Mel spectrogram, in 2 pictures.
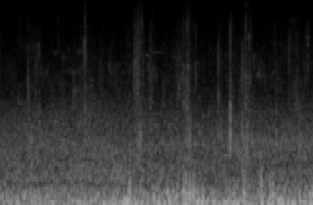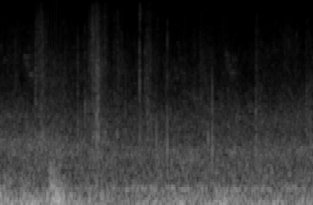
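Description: Footsteps on a dry, leaf-littered dirt path: irregular crunching clicks, a few to several each second, over a steady low rumble.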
